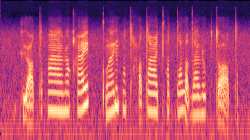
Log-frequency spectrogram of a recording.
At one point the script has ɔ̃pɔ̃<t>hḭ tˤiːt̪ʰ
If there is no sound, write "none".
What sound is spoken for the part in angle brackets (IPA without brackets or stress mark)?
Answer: tˤ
